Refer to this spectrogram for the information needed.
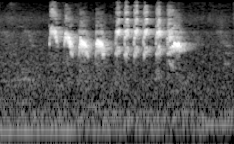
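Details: Agitated leafbird, provoked by another bird, giving a quick chattering phrase of about ten high, sharp chirps and twitters over a low background hum.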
